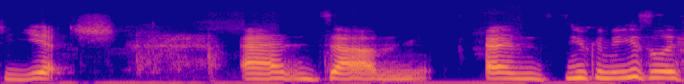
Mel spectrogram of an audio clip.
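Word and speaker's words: Giertz: Her last name is spelled Geertz, but she's Swedish and it's pronounced Yitch.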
